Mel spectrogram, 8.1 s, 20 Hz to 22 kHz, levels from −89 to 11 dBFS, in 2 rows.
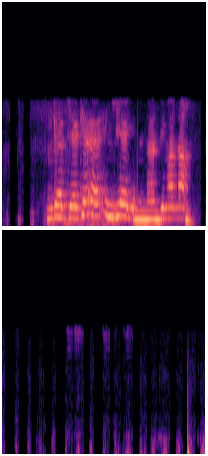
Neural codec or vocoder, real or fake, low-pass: none; real; 3.6 kHz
